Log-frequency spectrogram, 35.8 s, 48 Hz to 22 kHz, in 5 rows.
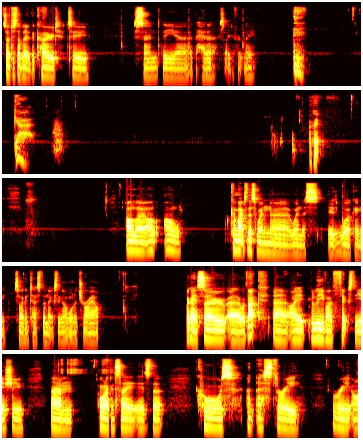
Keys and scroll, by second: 29.5 super+Tab.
